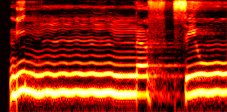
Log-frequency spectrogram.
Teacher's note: nun sukun bertemu Nun idgam bighhunah siap masuk dengan mendengung masuk pada huruf nun dan mendengung selama tiga harakat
